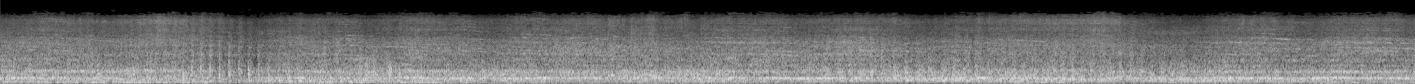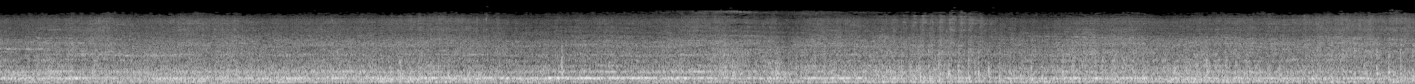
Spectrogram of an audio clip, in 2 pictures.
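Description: Freight train cars rolling steadily past: continuous wheel-on-rail noise with a steady hum running through it.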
